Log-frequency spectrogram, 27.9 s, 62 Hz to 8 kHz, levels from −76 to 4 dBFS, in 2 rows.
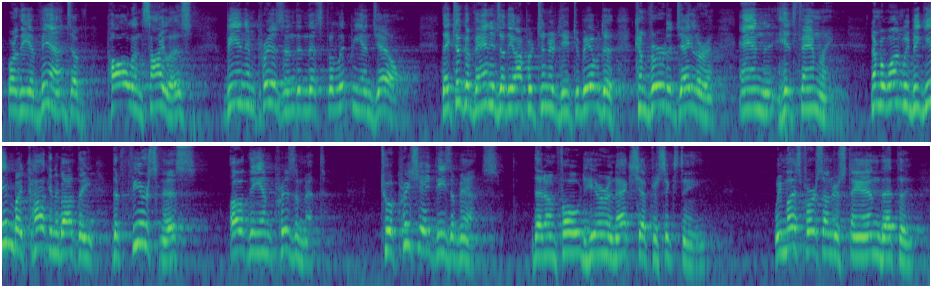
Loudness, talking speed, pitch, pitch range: -21 LUFS, 125 wpm, 185 Hz, 165-210 Hz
